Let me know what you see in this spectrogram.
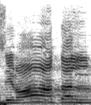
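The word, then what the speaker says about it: صراط: সারা জীবন সদ থেকে যদি আমরা সদের জায়গায় উচ্চারণ না করে সিন পড়ি, তাহলে সিরাত শব্দের অর্থ রাস্তা, আর সিরাত শব্দের অর্থ গজারির লাঠি।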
